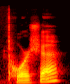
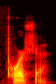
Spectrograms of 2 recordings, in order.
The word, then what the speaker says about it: Porsche: will never hear Porsche you will never hear the long a sound for the last syllable it's always Porsche or Porsche now the last syllable is pronounced uh like Cup in up not a like say and pay but uh like cup and up Porche it's a relaxed sound the syllable is not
